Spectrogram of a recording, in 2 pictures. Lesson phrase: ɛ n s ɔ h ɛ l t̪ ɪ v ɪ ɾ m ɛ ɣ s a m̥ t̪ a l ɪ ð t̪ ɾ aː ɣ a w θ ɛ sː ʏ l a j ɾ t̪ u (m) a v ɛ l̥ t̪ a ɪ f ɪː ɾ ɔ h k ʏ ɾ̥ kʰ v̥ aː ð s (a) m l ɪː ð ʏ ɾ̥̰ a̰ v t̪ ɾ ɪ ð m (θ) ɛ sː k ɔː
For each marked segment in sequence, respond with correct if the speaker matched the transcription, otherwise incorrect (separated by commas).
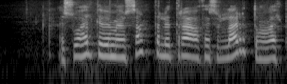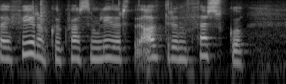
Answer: correct, incorrect, correct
